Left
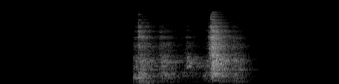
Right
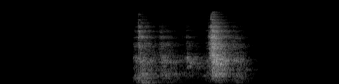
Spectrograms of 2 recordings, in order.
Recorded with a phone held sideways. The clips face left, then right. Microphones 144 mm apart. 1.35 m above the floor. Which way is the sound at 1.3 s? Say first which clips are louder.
Left 3 dB; 55° left (ahead or behind).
